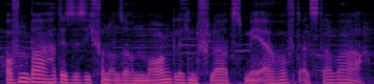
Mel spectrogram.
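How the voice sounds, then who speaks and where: A man's voice: lowish voice, fairly even intonation, a little fast, darkish tone, soft background music, lightly acted. An actor playing a troubled, self-mocking man recounting his story in a German radio drama. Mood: brooding, wry. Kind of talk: German radio drama acting, inner monologue.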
